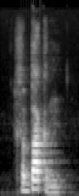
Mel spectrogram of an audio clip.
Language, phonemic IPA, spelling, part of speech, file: Dutch, /ɣə.ˈbɑ.kə(n)/, gebakken, verb, Nl-gebakken.ogg
- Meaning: past participle of bakken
